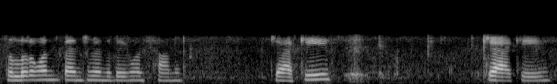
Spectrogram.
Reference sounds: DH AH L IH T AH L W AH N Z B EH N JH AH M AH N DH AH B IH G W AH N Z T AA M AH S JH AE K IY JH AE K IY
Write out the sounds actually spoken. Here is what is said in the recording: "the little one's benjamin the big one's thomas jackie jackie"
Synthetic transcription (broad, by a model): DH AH L IH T L W AH N Z B EH N JH AH M AH N DH AH B IH G W AH N Z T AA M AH JH AE K IY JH AE K IY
